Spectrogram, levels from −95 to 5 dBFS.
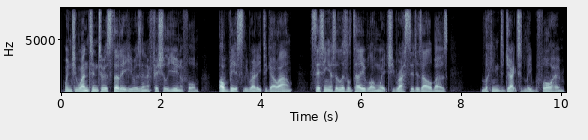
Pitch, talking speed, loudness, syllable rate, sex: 100 Hz, 185 wpm, -22 LUFS, 5.9 syllables/s, male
